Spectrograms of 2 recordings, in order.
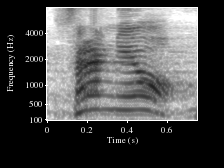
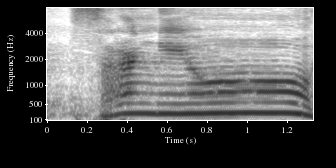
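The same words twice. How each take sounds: First: Loud, flat, falling Sarangyo; mock blunt Korean; wrong blunt Korean. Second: Slow, stretched Sarangyo; sweet Korean way; proper Korean tune. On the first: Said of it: "nggak bisa kita bilang gini". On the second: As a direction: draw Sarangyo out tenderly. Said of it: "Memang gitu". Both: Shown as a demonstration.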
